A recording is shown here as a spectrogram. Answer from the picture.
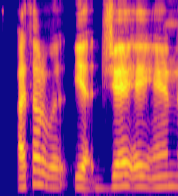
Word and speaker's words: Jan: thought it was yeah j-a-n is how you say it yeah i think it's jan it could be john john stoneroot so he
